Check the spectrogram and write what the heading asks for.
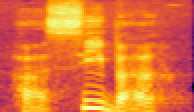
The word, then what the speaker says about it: Seba: scholars think is related that has just a different s sound seba and augie explains that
